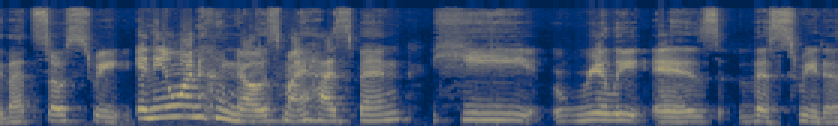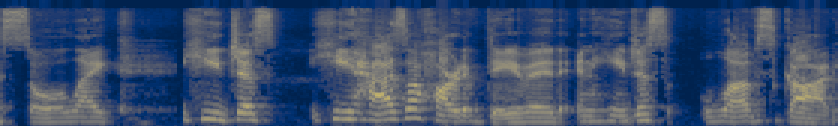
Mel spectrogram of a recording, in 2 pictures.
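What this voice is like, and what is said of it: Teary, emotional voice. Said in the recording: “I'm a little teary.”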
